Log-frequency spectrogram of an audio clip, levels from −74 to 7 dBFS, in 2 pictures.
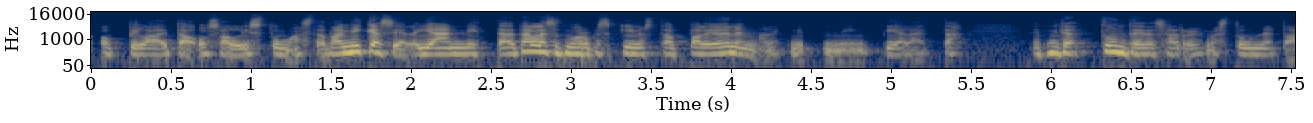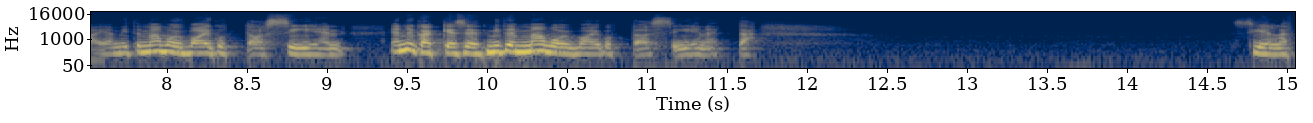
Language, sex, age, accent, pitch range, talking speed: Finnish, female, 30-49, native, 195-245 Hz, 150 wpm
